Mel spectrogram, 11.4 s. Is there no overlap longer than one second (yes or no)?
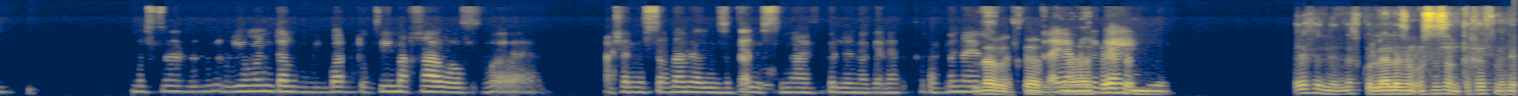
no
